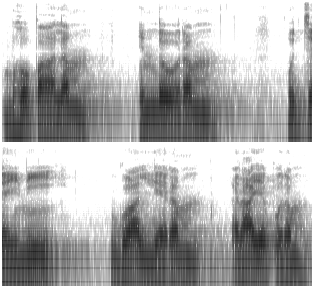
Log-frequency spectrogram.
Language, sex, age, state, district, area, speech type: Sanskrit, male, 45-60, Madhya Pradesh, Indore, rural, spontaneous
